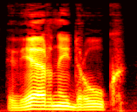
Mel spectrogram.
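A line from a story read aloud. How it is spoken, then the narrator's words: Whisper. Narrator (Russian): прошептал он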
